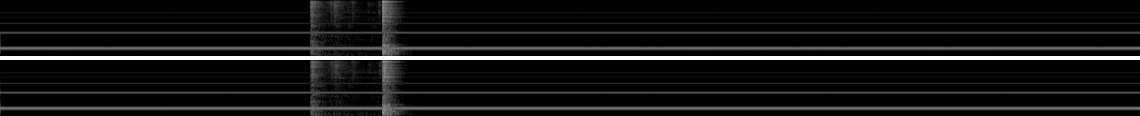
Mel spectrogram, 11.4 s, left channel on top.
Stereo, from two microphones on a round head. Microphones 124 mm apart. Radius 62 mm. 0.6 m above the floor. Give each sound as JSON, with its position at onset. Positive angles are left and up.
{"t": 3.1, "sound": "scissors", "side_deg": 40, "distance_m": 5.5}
